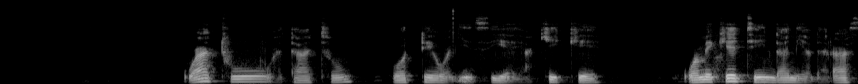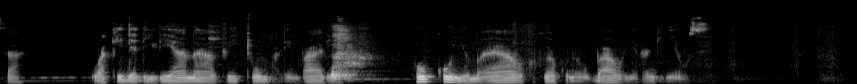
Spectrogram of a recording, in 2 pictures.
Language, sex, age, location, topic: Swahili, male, 36-49, Dar es Salaam, education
